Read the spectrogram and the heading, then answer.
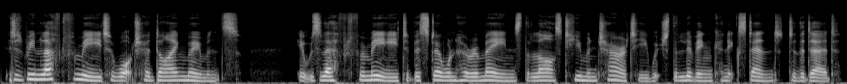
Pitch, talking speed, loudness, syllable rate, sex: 180 Hz, 235 wpm, -19 LUFS, 5.4 syllables/s, female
